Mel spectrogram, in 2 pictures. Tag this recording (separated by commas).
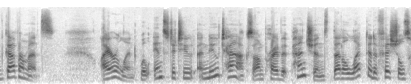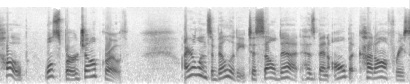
Speech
